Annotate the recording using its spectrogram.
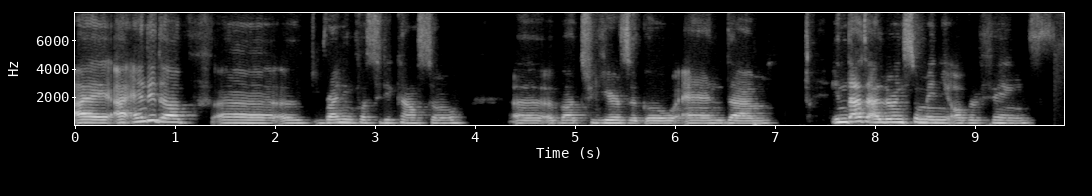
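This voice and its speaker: A woman with a French accent speaks at a fairly slow pace. Her pitch is medium, with ordinary variation. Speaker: community advocate and former city council candidate. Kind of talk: panel discussion. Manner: halting, many fillers and restarts.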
